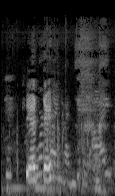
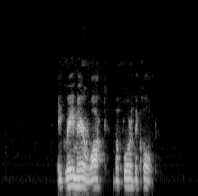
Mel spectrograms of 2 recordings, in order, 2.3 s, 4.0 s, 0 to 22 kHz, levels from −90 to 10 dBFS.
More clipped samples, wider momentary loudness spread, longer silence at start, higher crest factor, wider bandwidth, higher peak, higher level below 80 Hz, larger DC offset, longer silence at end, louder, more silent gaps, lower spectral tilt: neither; first, 18 LU vs 15 LU; second, 0.1 s vs 1.15 s; about the same, 20 dB vs 18 dB; first, 16 kHz vs 5.6 kHz; about the same, -4 dBFS vs -2 dBFS; first, -56 dBFS vs -62 dBFS; neither; second, 0.1 s vs 0.95 s; second, -23 LUFS vs -16 LUFS; neither; second, -3.5 dB/octave vs -9.5 dB/octave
